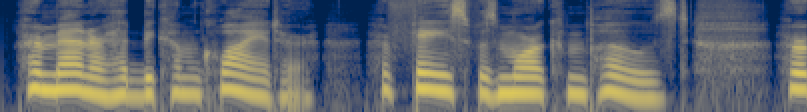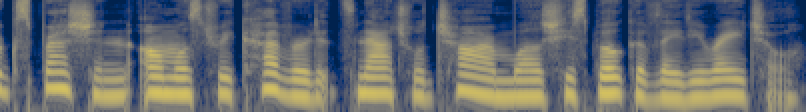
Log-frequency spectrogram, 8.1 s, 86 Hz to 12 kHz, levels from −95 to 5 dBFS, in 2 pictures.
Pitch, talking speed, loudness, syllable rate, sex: 195 Hz, 170 wpm, -20 LUFS, 5.9 syllables/s, female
